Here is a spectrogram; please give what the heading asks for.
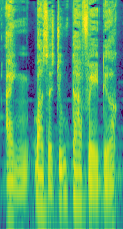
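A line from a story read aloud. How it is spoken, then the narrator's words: Trembling voice. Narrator (Vietnamese): Bách nói bằng giọng run rẩy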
